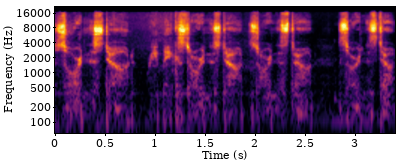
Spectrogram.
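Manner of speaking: put-on whispering. Imitating family members prompting a contestant: imitating whispering. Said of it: "They're all whispering".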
